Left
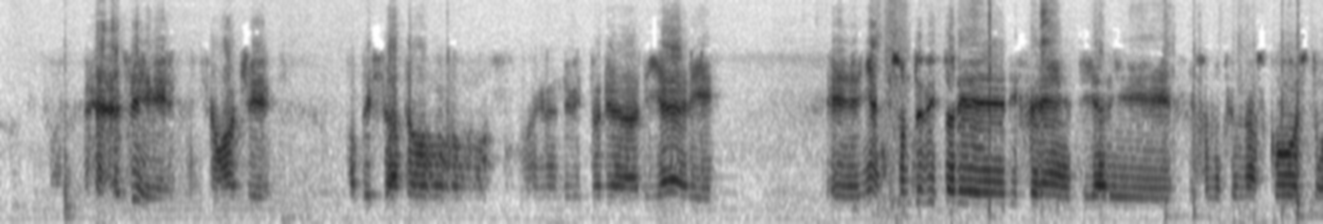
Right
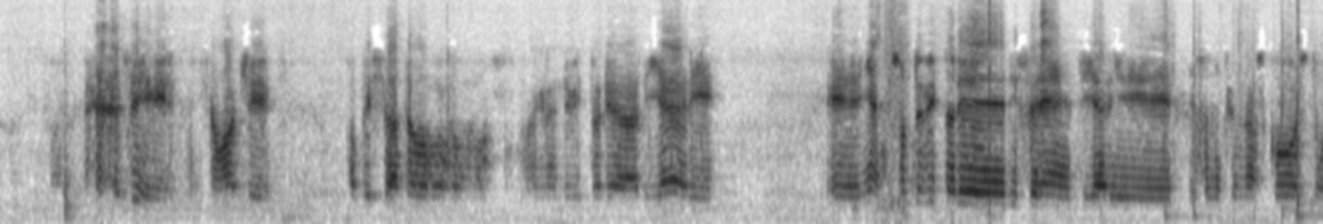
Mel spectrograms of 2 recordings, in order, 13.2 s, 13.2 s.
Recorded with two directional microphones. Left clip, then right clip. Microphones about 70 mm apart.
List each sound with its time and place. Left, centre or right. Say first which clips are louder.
0.5 s radio: left 3 dB; left
3.6 s speech: even; left
8.2 s speech: left 1 dB; left
9.7 s speech: right 2 dB; right
10.3 s speech: left 1 dB; centre
11.5 s speech: left 1 dB; centre
12.3 s speech: left 6 dB; left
